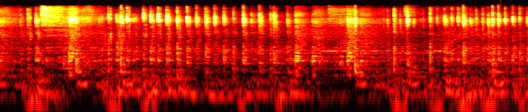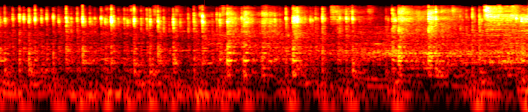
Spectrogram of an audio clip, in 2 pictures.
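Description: Live drum kit solo: fast, dense strokes across the drums and cymbals over a heavy kick drum, heard through the stage PA.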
